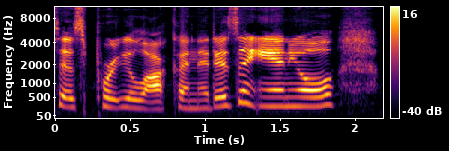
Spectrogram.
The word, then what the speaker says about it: Portulaca: And I've heard it pronounced other ways, but the way that I pronounce it is Portulaca, and it is an annual.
